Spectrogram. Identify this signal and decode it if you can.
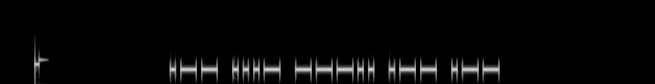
Morse code, heard as a keyed tone, about 22 wpm, 700 Hz. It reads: WV8WW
